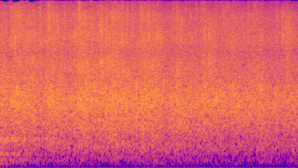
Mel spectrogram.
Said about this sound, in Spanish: Dele fuerte ese aplauso al Señor.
